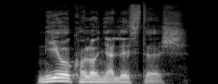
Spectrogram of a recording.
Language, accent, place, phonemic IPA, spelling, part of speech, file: German, Germany, Berlin, /ˈneːokoloni̯aˌlɪstɪʃ/, neokolonialistisch, adjective, De-neokolonialistisch.ogg
- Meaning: neocolonialist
